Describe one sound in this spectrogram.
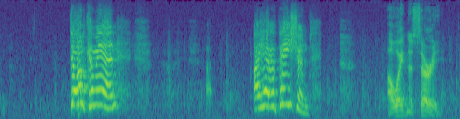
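A woman speaks earnestly, close by.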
